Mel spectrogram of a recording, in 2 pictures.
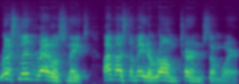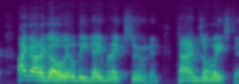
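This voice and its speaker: In a put-on character voice, a man speaks gruffly at a moderate pace, his pitch high and his intonation lively, over a quiet background. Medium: read story. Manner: drawling Western slang.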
